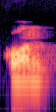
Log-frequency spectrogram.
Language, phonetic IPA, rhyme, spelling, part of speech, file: Russian, [kon], -on, кон, noun, Ru-кон.ogg
- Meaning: 1. gambling bank, kitty 2. game, round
